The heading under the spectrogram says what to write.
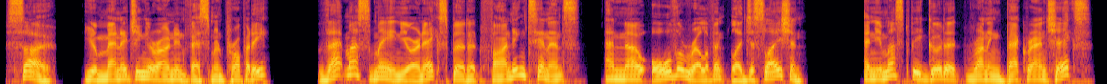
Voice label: male talent corporate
